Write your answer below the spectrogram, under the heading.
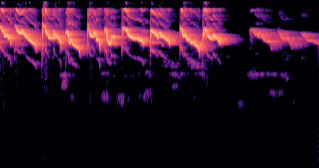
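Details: Bustomi white-eye pouring out a continuous fast phrase of high, sharply descending slurred whistles, about four notes per second, ending in softer trailing notes; used as a lure to make other white-eyes sing.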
